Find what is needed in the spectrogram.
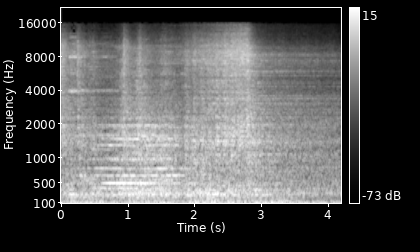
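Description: A train rushing past with its horn sounding, cutting in suddenly over a deep rumble and a loud hiss; the horn fades after about two seconds while the rumble carries on. It comes from a film trailer's soundtrack played over speakers.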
